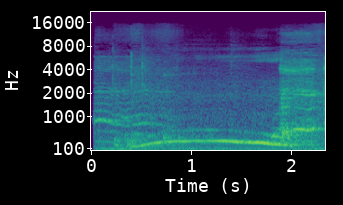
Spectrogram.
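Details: Luoluo, a pet Alaskan Malamute, gives a drawn-out whining howl to rouse an owner who won't get out of bed. The voice rises, holds level, then dips near the end. A pop song plays softly in the background.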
